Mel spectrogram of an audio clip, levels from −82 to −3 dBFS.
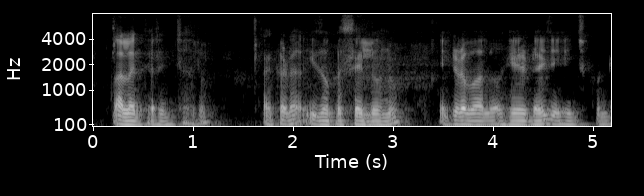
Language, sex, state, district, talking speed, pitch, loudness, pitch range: Telugu, male, Telangana, Nalgonda, 105 wpm, 100 Hz, -32 LUFS, 95-105 Hz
